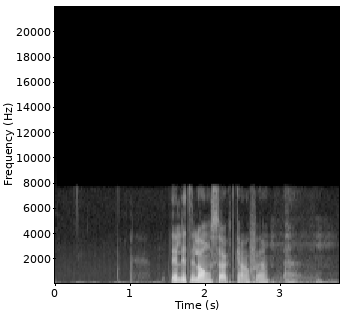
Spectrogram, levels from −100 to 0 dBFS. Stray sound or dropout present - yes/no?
yes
